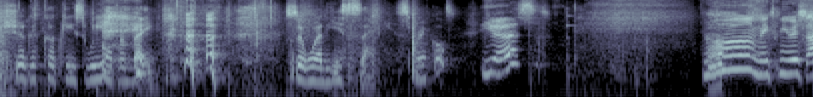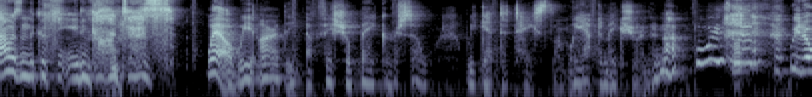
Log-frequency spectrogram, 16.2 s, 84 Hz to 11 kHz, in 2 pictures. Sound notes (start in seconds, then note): 1.0 chuckles; 7.1 sniffs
